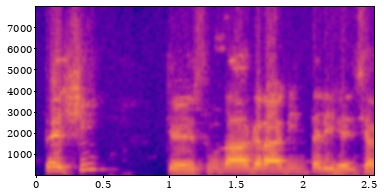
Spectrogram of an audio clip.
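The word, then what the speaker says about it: Teachi: Se escribe thi. T e a c h i. Pues eso haciéndole eh pauta gratuita a Teshi, que es una gran inteligencia artificial implementada por docentes para docentes.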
